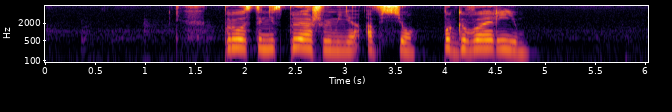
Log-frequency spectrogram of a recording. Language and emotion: Russian, angry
